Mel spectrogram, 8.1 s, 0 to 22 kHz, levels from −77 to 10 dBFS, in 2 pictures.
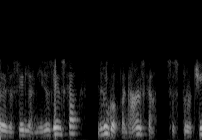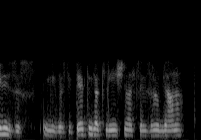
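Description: A speech recording, heard through a thin, boxy telephone band from about 250 Hz to 3.6 kHz with nothing at all above 3.7 kHz, and the voice has a buzzy, synthetic, grainy quality for the whole clip. That is the AMR narrowband mobile codec. It samples at 8 kHz and rebuilds the voice from a vocal-tract model fed by a few pulses per slice of each frame. The heavy damage points to one of its lowest modes, around 5 kbps.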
